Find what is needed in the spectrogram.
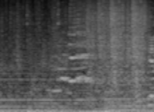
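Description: A cat meows once, about a second in, over steady background music. A man's voice starts calling a name near the end.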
